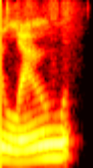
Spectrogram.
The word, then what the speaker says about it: Lew: Yeah, so it's just my name, Natalie Liu, and Liu is spelled L-E-W, .com.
